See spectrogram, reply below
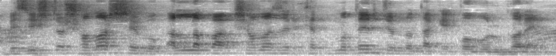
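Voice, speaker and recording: A man's voice: fairly high pitch, fairly quick. A Bangladeshi man preaching a live donation appeal, urging listeners repeatedly and calling out pledges with short blessings. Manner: urging, repetitive calls to the crowd. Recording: echoing public-address sound.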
